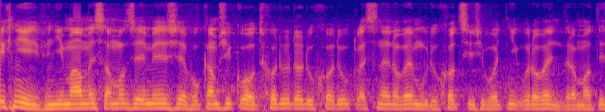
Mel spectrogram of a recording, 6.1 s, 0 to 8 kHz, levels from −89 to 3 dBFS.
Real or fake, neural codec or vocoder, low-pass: real; none; 7.2 kHz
